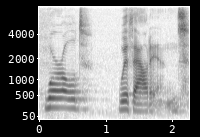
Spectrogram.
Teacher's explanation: If it's overly falling inflection, it sounds as if you have said the very last thing that will ever be said.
